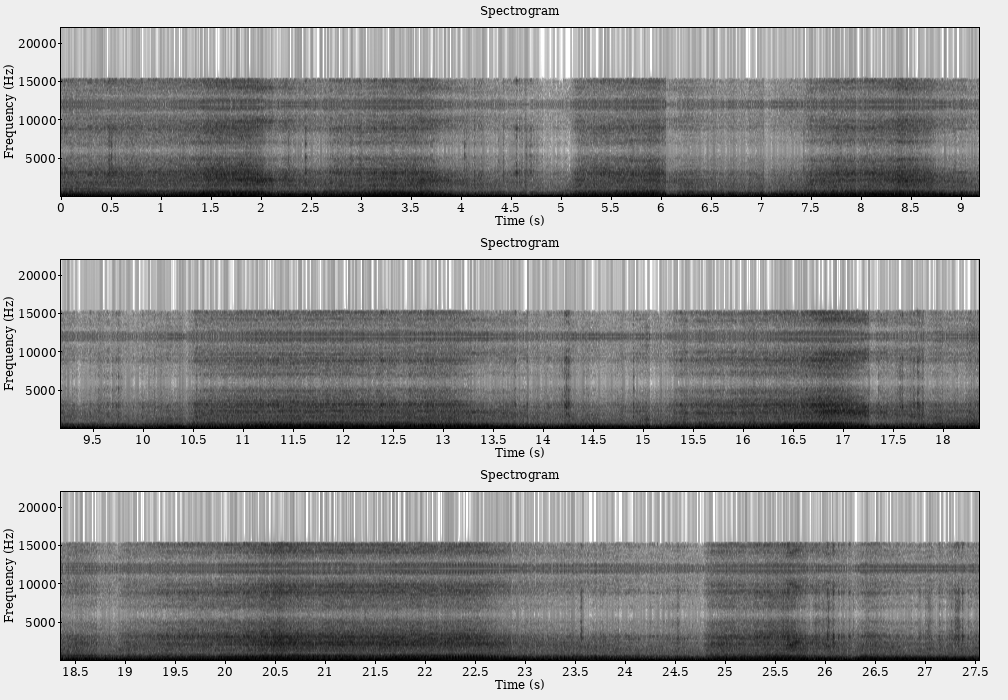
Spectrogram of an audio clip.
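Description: A car engine revs up and down hard, close by.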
